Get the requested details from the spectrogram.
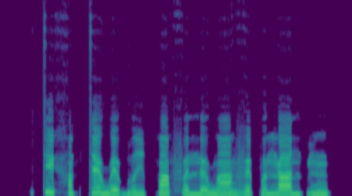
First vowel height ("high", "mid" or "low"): mid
